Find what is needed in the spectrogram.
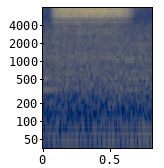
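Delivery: स as a soft unvoiced hiss; whispered hiss. Shown as a demonstration. Teacher modelling S as a quiet hiss. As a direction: breathe स out quietly. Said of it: "स नहीं बोलेंगे".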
